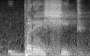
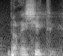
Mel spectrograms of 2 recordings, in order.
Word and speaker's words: Bereshit: No es Breshit, o sea, sin que esta no se, o sea, sin que esa se pronuncie, sino es una vocal, pero es corta. Bereshit.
